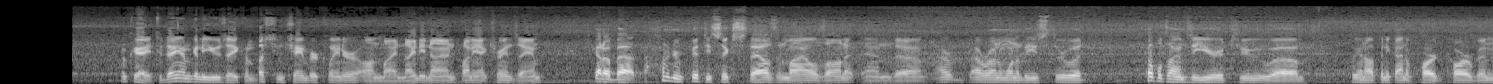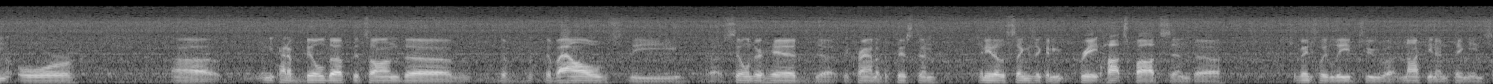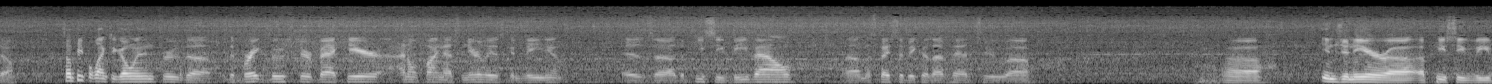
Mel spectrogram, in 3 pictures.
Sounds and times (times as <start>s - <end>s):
Engine: 0.8s - 44.7s.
